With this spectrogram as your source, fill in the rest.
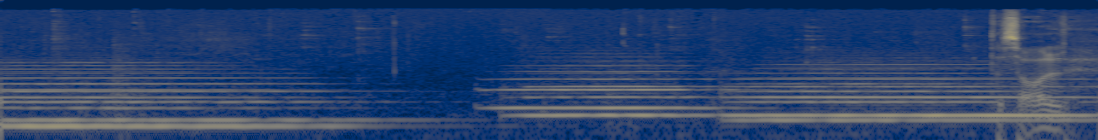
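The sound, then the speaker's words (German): Several alphorns play long, sustained low notes together with the lights dimmed almost to darkness at the Nockerberg before a Lenten speech, shifting pitch a couple of times in a slow, solemn phrase that fills the space before ending in a brief noisy swell. “Das Licht getaucht, fast dunkel, Alphörner erklingen, eine feierliche Stimmung.”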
